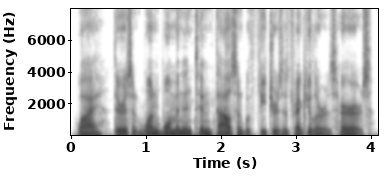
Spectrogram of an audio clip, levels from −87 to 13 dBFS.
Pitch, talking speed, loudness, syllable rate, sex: 125 Hz, 205 wpm, -18 LUFS, 5.9 syllables/s, male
